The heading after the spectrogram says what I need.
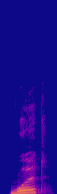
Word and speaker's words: would: Although all of these modal verbs contain an L, the L is not pronounced. It is silent. So would literally sounds like wood, as in a forest, a tree, the material.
